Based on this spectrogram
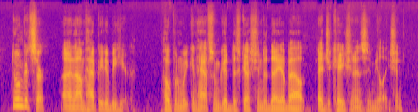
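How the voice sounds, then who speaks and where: A very fast man's voice, fairly low in pitch, with a bright, sharp tone and monotone, flat intonation. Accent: strong Southern US. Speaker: flight paramedic. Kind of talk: interview.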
